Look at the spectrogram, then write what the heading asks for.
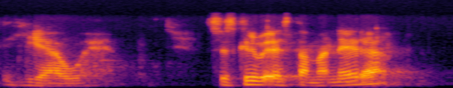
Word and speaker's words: Yahweh: El nombre, primero, el nombre del Padre no es Jehová, no es Yahvé, su nombre es Yahweh.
